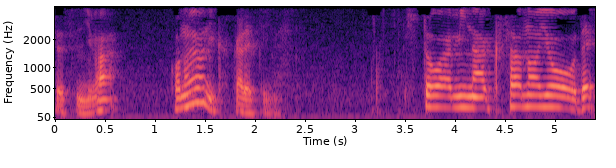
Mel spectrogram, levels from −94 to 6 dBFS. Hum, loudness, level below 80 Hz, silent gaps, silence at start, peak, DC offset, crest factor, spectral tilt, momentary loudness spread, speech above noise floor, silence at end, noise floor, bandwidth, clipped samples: none; -24 LUFS; -54 dBFS; none; 0 s; -8 dBFS; under 0.1%; 18 dB; -11 dB/octave; 8 LU; 28 dB; 0 s; -52 dBFS; 4 kHz; under 0.1%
